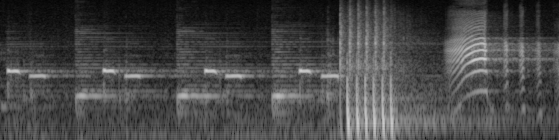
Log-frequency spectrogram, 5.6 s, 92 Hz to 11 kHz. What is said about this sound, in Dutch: Want slaat de klok 5 uur.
